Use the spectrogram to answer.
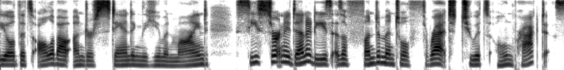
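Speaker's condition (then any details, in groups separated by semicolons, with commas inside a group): No condition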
